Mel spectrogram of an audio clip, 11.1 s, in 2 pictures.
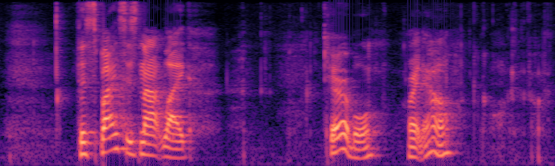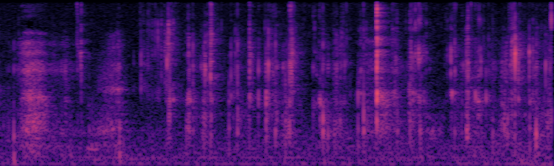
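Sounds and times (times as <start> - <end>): chewing fried chicken: 2.2 - 11.0.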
